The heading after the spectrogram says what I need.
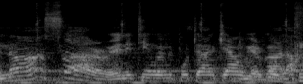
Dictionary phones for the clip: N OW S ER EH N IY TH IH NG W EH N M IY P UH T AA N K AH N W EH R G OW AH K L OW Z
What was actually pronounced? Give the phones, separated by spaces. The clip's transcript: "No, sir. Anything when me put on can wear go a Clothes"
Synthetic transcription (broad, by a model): N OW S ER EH N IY T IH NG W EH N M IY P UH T AA N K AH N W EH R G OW AH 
